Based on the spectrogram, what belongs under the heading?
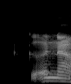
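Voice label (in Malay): "keenam", Malay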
